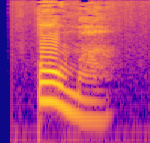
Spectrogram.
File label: puma; animals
